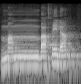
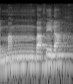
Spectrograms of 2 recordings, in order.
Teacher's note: اقلاب تھا کہ اگر ہم تنوین نون ساکن کے بعد با آ جائے تو تنوین نون ساکن کے نون کو میم سے بدل کر کے پڑھیں گے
